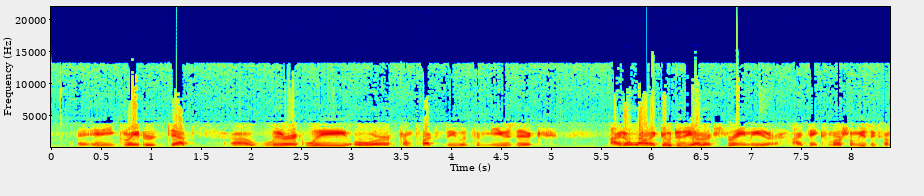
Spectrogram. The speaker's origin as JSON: {"language": "English", "region": "Ohio", "country": "United States", "said": "Most music I sell is not in Ohio, which is, my home state."}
